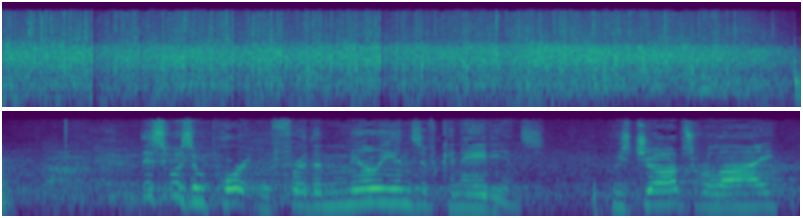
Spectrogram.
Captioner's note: applause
